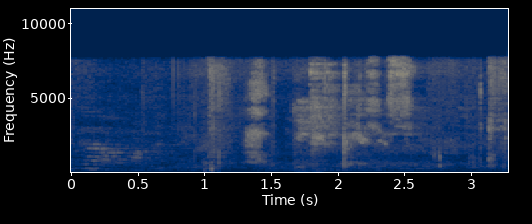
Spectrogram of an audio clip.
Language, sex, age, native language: Icelandic, other, 18-19, Icelandic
